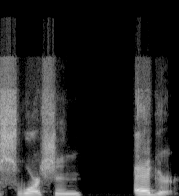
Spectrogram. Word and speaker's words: Schwarzenegger: no no no no that's not how you pronounce it it's pronounced Arnold schwarzen Edgar specifically now he could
